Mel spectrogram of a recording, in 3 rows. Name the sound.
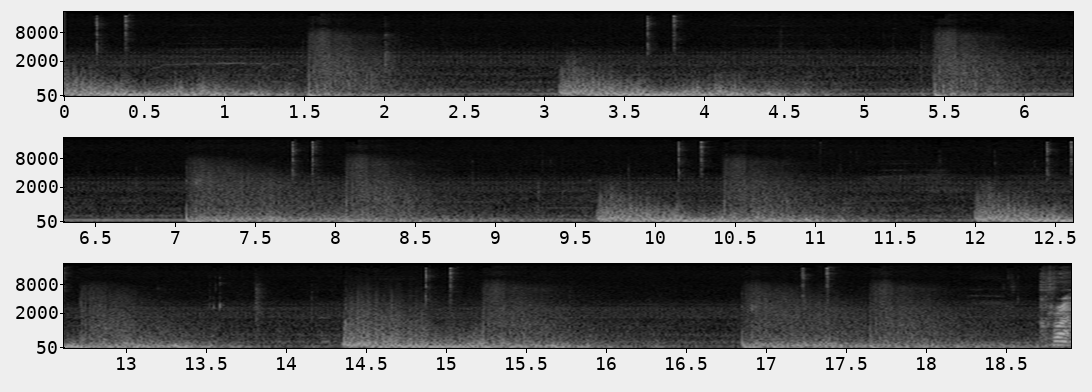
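12-pounder cannon artillery fire in Battle of Bautzen wargame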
